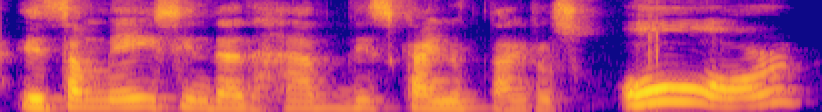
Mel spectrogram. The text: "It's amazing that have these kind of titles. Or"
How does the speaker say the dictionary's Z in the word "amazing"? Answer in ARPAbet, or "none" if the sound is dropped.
S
